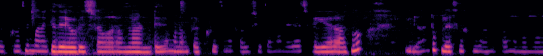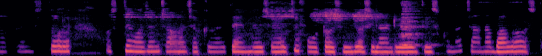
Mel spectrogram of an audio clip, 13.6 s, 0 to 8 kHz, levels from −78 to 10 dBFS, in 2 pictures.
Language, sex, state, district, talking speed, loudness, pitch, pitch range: Telugu, female, Telangana, Nalgonda, 140 wpm, -25 LUFS, 255 Hz, 245-270 Hz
